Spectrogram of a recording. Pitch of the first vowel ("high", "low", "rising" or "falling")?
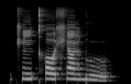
high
